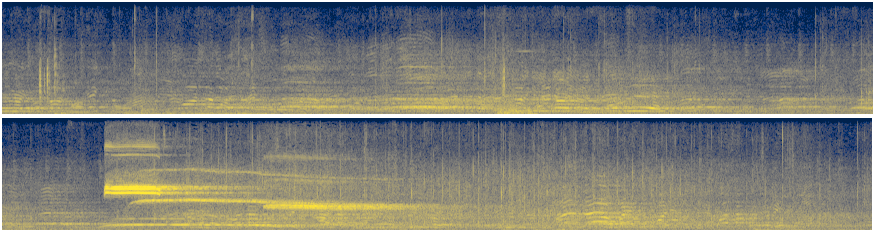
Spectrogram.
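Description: A referee's whistle blown once about ten seconds in, a loud, shrill blast lasting about two seconds that sags slightly in pitch, signalling the restart of the wrestling bout. Before and after it, voices shout in the arena.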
